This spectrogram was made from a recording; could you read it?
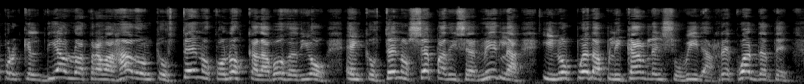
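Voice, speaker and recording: A man's voice: very high-pitched, pushed and bright. A man preaching an urgent, repetitive sermon as an evangelist.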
